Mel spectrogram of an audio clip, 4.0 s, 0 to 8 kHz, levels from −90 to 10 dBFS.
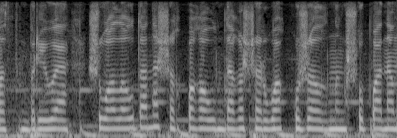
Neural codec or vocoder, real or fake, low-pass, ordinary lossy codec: none; real; none; none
